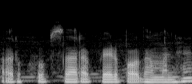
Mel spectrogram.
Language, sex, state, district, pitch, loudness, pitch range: Chhattisgarhi, male, Chhattisgarh, Raigarh, 115 Hz, -18 LUFS, 115-130 Hz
